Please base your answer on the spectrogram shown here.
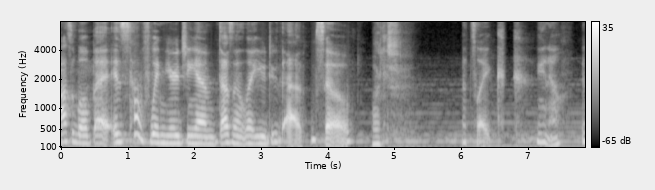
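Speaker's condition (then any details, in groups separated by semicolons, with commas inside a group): No condition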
